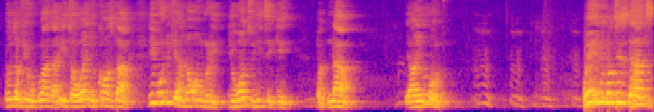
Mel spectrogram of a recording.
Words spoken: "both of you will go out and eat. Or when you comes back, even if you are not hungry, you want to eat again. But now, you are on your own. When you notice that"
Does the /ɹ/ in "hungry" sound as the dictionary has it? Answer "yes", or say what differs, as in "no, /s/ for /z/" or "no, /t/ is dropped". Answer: no, /l/ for /ɹ/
